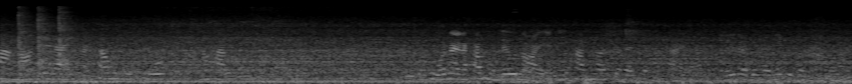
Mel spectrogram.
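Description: Voices talking in the background over a steady low hum, with a few sharp clicks just after the start.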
